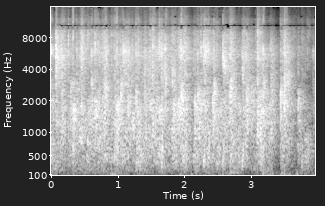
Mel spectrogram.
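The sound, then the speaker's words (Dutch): Sustained audience applause for a man's father during the man's installation ceremony in Oudewater, a dense, steady wash of many hands clapping at once, loud, lasting the full few seconds without any talking over it. “Nou, even een applaus voor zijn papa.”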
